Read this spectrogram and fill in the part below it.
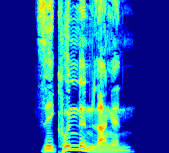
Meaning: inflection of sekundenlang: 1. strong genitive masculine/neuter singular 2. weak/mixed genitive/dative all-gender singular 3. strong/weak/mixed accusative masculine singular 4. strong dative plural
- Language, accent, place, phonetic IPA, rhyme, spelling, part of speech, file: German, Germany, Berlin, [zeˈkʊndn̩ˌlaŋən], -ʊndn̩laŋən, sekundenlangen, adjective, De-sekundenlangen.ogg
